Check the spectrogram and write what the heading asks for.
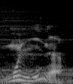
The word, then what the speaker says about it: Moonin: Ouais, on a récupéré Moonin, je sais que c'est comme ça que ça se prononce.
